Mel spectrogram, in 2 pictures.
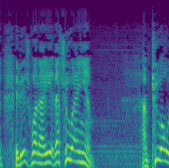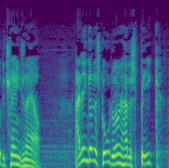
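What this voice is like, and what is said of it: Slight Southern American accent. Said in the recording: “I was born a hillbilly... I talk funny. I have a slang and a little bit of southern accent.”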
